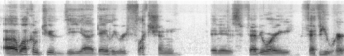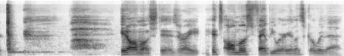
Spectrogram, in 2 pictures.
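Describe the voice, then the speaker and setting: Man, low-voiced, hosting a casual livestream; soft and worn out, rambling and self-deprecating. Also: unhurried, slight background noise. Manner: rambling, candid, self-deprecating, many restarts; talking softly on purpose. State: unwell and worn out. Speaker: livestream host of a recovery reflection. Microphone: computer mic with gain turned up.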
